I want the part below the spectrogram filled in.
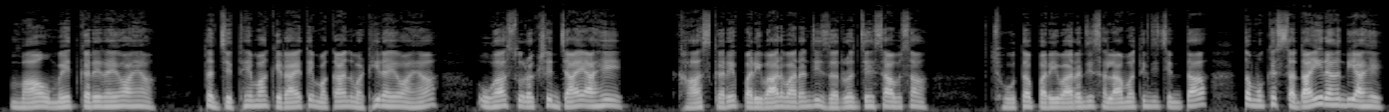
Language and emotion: Sindhi, fearful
